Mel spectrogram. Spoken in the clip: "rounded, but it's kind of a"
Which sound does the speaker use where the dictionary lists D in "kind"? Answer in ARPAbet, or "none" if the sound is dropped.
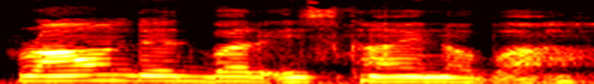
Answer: none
